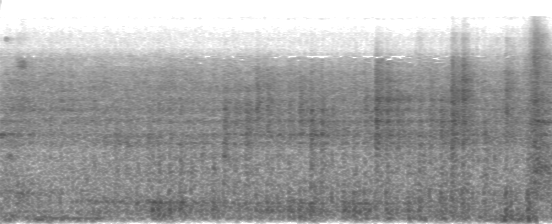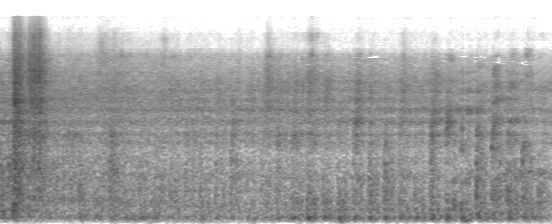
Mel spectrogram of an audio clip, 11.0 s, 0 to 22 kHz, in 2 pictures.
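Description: Machilipatnam–Dharmavaram Express (17215) running on rails near Guntur, a continuous rolling rumble with rhythmic clickety-clack wheel beats heard from aboard, no voices.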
